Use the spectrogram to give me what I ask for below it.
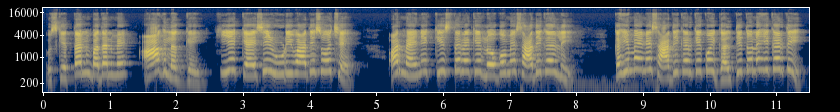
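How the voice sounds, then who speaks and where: A woman narrating a moral family story in a scripted, expressive reading style. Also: very high voice, measured pace.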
